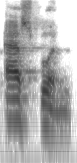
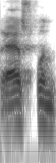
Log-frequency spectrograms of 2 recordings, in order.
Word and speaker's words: Asplund: It pleases the court, William Moore of Clark Hill, appearing on behalf of Asplund, is how we pronounce that, Asplund Construction Company.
